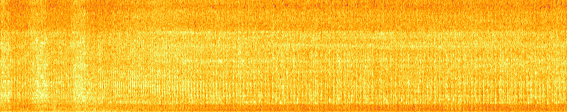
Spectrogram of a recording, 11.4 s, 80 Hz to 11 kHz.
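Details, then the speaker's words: Old truck parked since about 2007 for making noise, first start after sitting: loud low idle with a rapid, persistent internal knock tracking the engine beat; engine knock, cause not yet known. "Parked it because it was making noise, so they put this stuff in the truck so I don't lose it."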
